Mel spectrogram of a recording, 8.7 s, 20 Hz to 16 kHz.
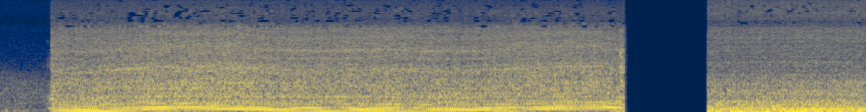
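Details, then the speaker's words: Land Rover Series 3 driven front-wheel-drive only, prop shaft and rear half shafts removed, at 40–50 mph off the throttle: steady low engine and road drone, no drivetrain whine, normal; noisy diff replaced with Ashcroft 4.75 ratio. "noise I'm back folks and I'm Mighty relieved because it makes no un noises at all now it's it's really just what you'd expect"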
